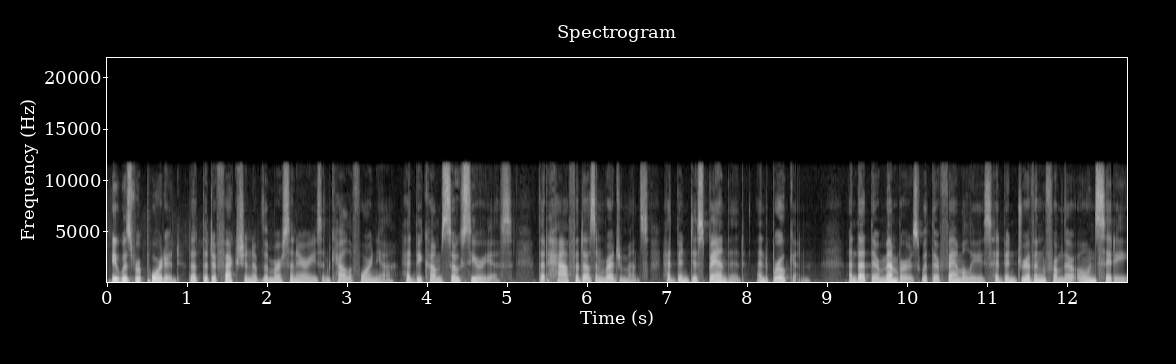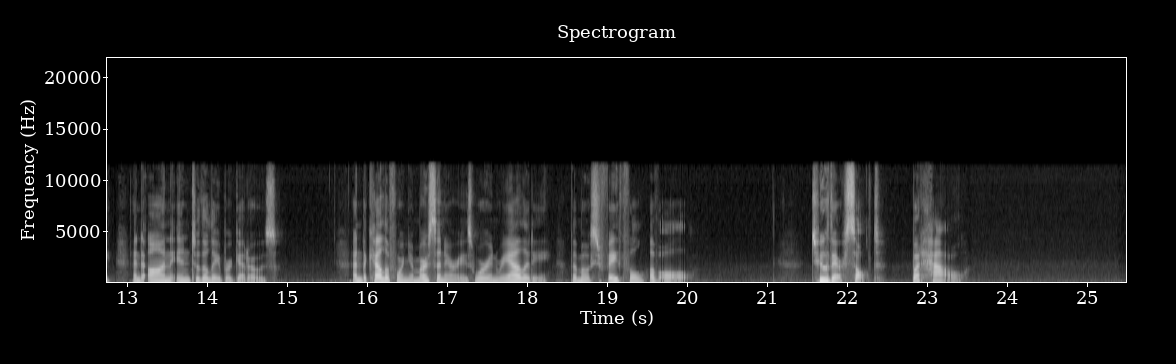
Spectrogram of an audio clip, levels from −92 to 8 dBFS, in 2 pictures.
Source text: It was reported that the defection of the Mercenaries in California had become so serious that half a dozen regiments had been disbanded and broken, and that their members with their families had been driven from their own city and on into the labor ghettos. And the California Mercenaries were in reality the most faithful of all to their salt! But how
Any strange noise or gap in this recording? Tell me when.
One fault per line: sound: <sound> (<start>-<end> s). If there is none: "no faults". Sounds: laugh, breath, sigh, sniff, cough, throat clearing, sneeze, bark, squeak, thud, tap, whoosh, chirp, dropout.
no faults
